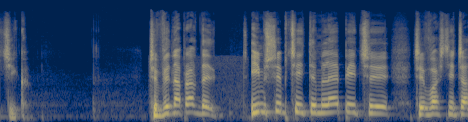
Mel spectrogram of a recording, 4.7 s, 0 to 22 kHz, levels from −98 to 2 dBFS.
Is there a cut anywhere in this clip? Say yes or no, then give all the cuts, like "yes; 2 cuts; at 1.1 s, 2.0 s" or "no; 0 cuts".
no; 0 cuts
